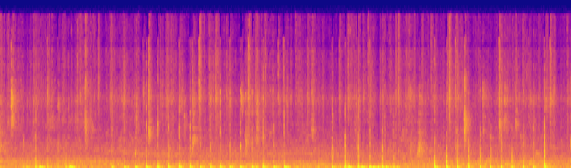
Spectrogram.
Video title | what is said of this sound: Tiger nut milk bread. - Easy bread recipe with fewer ingredients - How to make bread at home-. | once you can hear the hollow sound, then your bread is properly baked.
